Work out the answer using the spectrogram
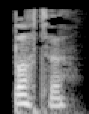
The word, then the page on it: butter: British English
